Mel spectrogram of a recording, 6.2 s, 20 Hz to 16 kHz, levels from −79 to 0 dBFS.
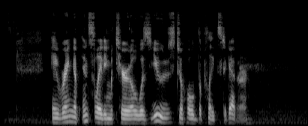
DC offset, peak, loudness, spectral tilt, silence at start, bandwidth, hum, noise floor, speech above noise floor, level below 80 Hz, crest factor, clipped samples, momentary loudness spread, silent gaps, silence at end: under 0.1%; -10 dBFS; -29 LUFS; -3.5 dB/octave; 1 s; 11.5 kHz; none; -68 dBFS; 39 dB; -84 dBFS; 22 dB; under 0.1%; 11 LU; none; 1.25 s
